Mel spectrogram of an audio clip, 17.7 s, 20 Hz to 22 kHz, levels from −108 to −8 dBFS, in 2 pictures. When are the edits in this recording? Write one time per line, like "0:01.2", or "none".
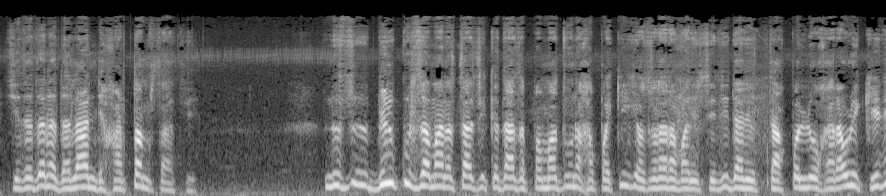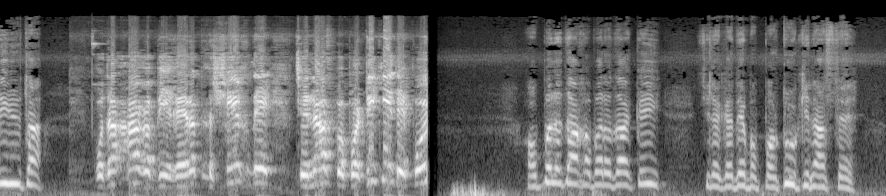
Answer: none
